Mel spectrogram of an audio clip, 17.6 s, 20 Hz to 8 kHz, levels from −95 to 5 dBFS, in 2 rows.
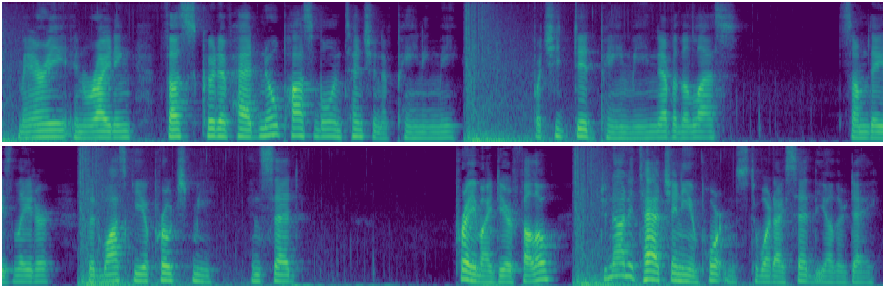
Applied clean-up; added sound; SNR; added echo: none; Explosion; 16 dB; none.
